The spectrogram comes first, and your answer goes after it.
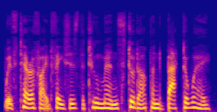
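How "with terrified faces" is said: ordinary delivery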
